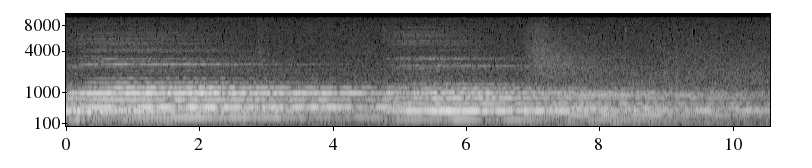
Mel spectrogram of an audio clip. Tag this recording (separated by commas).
Music, Mantra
